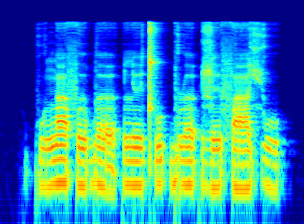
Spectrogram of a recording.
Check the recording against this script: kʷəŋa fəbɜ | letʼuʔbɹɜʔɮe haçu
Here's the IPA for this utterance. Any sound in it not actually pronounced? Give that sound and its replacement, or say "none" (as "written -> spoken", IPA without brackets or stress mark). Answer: h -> f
